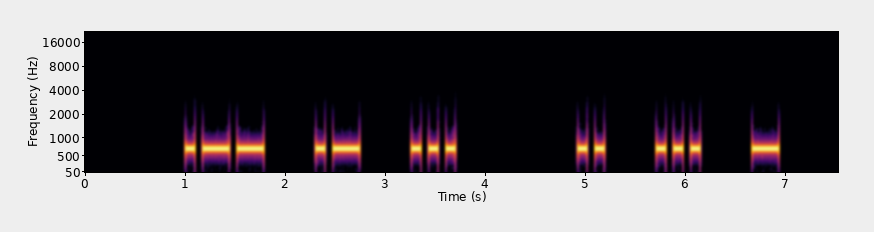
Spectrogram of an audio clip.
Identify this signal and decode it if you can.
Morse code, heard as a keyed tone, about 14 wpm, spaced as for 10 wpm, 700 Hz. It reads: WAS IST
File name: Morsekurs / Witze / Witz 18 Juli 17, Tempo 50 F70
